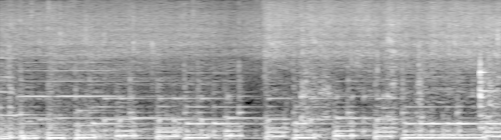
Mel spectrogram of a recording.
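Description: Sliced onions, green chillies and curry leaves sizzling in hot coconut oil in a pan, stirred with a wooden spoon, the sizzle and stirring growing from about halfway. Background music with a steady bass line plays underneath.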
